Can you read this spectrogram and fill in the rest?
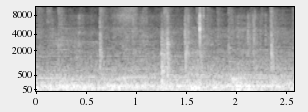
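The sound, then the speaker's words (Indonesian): Steady low rumble inside a parked car on an overcast day, with scattered soft, brief taps of light drizzle pattering on the roof and windows, no voices present. “Masih hujan rintik-rintik sih saat gue ngerekam podcast ini di dalam mobil.”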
